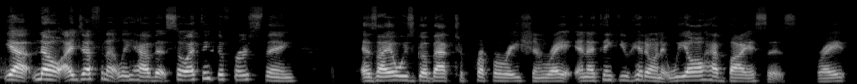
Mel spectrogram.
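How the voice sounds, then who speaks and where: Guesting in a conversational interview, this international manager from the United States has a low-side voice, slightly mellow, at a moderate pace. She reflects aloud, often restarting her sentences and asking rhetorical questions.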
